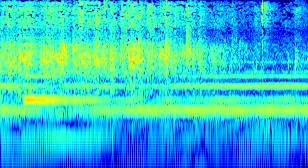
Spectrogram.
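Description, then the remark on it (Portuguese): A church audience applauds God steadily, a dense continuous patter of many hands clapping, while sustained keyboard or organ tones hold underneath throughout. “Vamos aplaudir a Ele, vamos ficar em pé, vamos orar e vamos embora.”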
